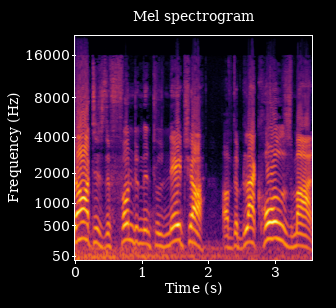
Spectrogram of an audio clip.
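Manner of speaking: high, loud fake Jamaican accent. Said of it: "you're trying to sound like someone who's from Jamaica".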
